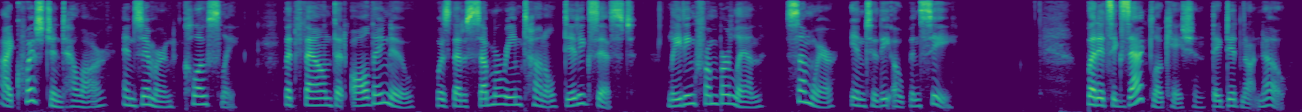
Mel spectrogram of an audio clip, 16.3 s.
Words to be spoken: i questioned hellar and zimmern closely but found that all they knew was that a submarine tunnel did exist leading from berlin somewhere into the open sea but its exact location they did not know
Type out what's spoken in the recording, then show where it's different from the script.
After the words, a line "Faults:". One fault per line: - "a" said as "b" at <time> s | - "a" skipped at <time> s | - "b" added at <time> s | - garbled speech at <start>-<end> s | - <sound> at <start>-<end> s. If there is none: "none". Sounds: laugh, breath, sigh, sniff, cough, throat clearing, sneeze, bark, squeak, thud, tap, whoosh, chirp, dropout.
i questioned hellar and zimmern closely but found that all they knew was that a submarine tunnel did exist leading from berlin somewhere into the open sea but its exact location they did not know
Faults:
none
